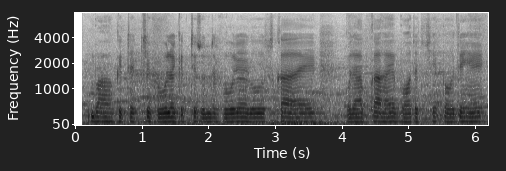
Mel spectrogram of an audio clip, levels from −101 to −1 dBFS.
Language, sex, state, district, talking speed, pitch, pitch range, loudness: Hindi, female, Uttar Pradesh, Etah, 185 wpm, 115 Hz, 115-120 Hz, -15 LUFS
